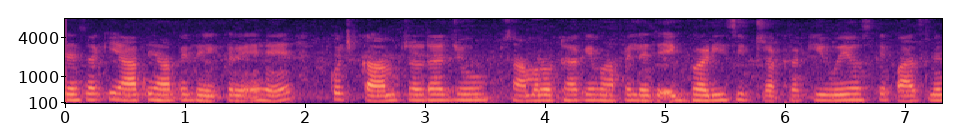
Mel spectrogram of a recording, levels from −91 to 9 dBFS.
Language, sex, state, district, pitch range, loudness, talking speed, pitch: Hindi, female, Delhi, New Delhi, 185-200 Hz, -19 LUFS, 245 wpm, 190 Hz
